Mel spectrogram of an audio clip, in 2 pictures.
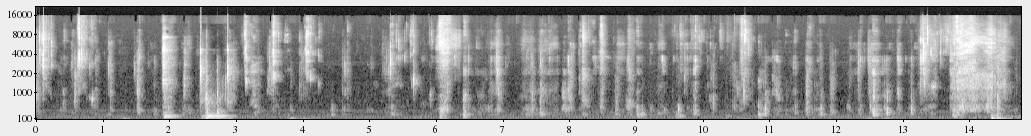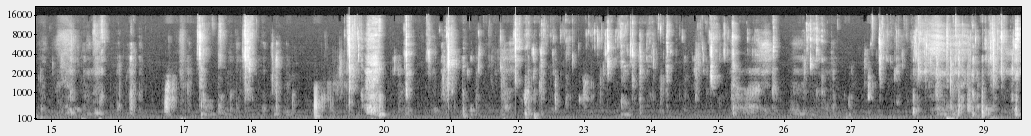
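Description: Close-miked wet chewing and mouth sounds of eating braised beef short rib adobo and rice by hand: many quick smacking clicks, with a longer, louder wet noise about halfway through. Near the end comes a bite into the meat on a rib bone.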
